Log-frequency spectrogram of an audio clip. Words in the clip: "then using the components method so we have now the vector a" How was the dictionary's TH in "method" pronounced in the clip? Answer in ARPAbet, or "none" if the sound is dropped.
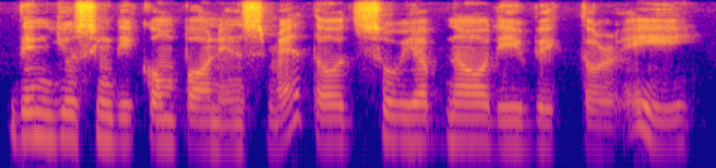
T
